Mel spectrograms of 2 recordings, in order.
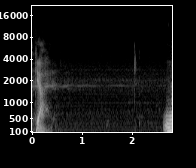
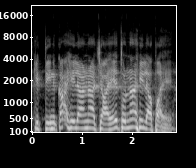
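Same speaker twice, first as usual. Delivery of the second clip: rhetorical build to a ringing finish; fervent preaching; 3 semitones higher than usual. Real, not acted. Preacher contrasts follower and Prophet for the congregation, rising oratory. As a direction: pose the contrast, then drive it home to the crowd.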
